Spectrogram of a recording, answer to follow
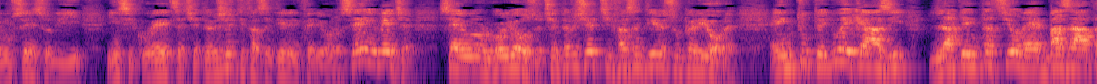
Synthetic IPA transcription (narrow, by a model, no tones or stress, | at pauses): unsɛnsod̪i | insikuɾet̪sːaet͡ʃːɛːt̪eɾet͡ʃɛt̪ifasːent̪iːɾeiɱfeɾjo̰ːɾeseiɱveːt͡ʃe | sɛjunorɡoʎːoːzoet͡ʃːɛːt̪eɾet͡ʃːɛt͡ʃ̪ifas̬ːent̪̬iːɾesupeɾjoːɾḛ | eint̪ut̪ːeid̪uːejkaːzilat̪ent̪at̪sːjoːneɛbːazaːt̪a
